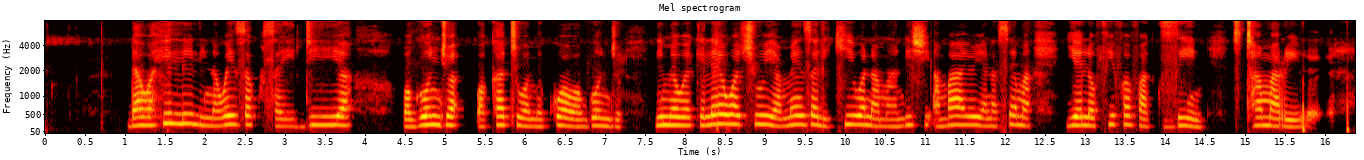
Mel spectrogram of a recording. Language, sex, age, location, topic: Swahili, female, 18-24, Kisii, health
